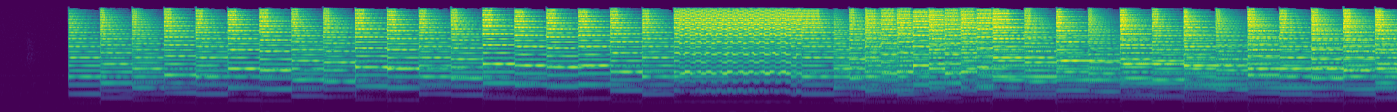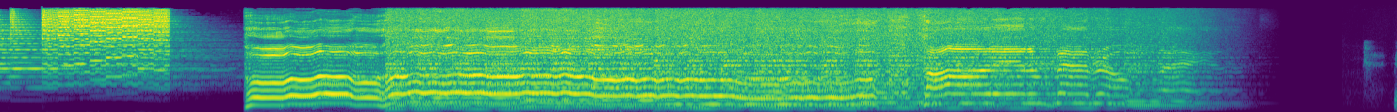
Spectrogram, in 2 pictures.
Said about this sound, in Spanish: Ok, ¿qué tal si cambiamos un poco el timbre de ese clavecín y le agregamos un poco de efectos?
